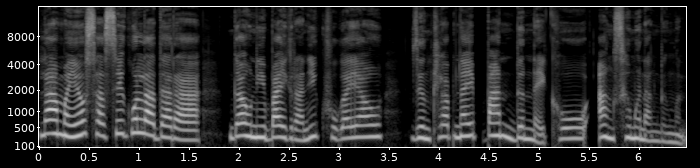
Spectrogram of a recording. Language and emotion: Bodo, surprised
